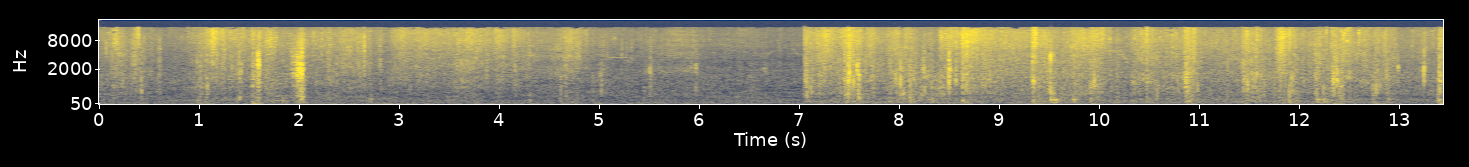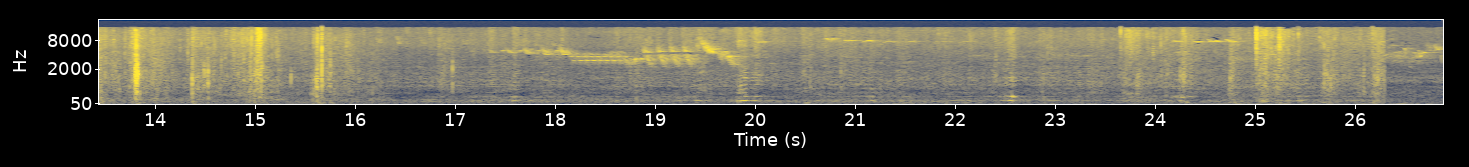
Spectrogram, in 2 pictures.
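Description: A hiker's footsteps on a rocky forest path, with the rustle of low plants brushing his legs. An insect buzzes around him, most plainly in the second half.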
